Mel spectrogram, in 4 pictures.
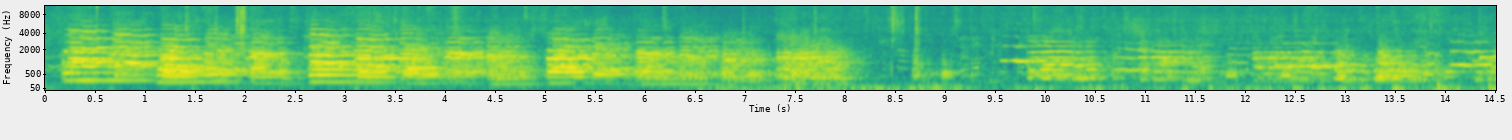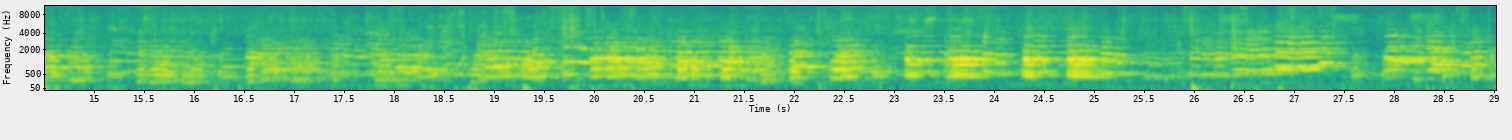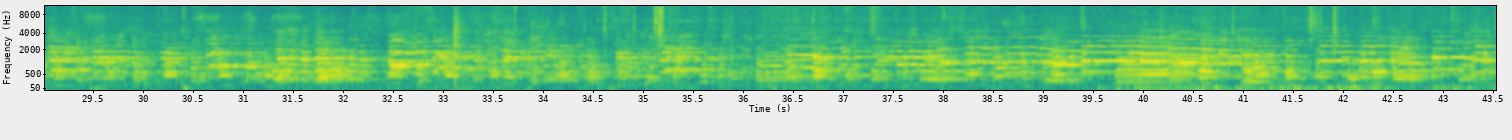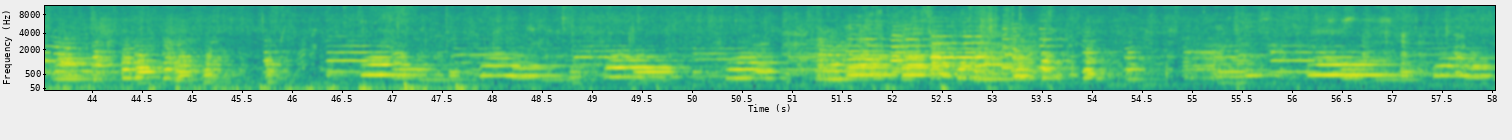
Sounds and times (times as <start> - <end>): Music: 0.0 - 58.0
Speech: 0.2 - 58.0.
